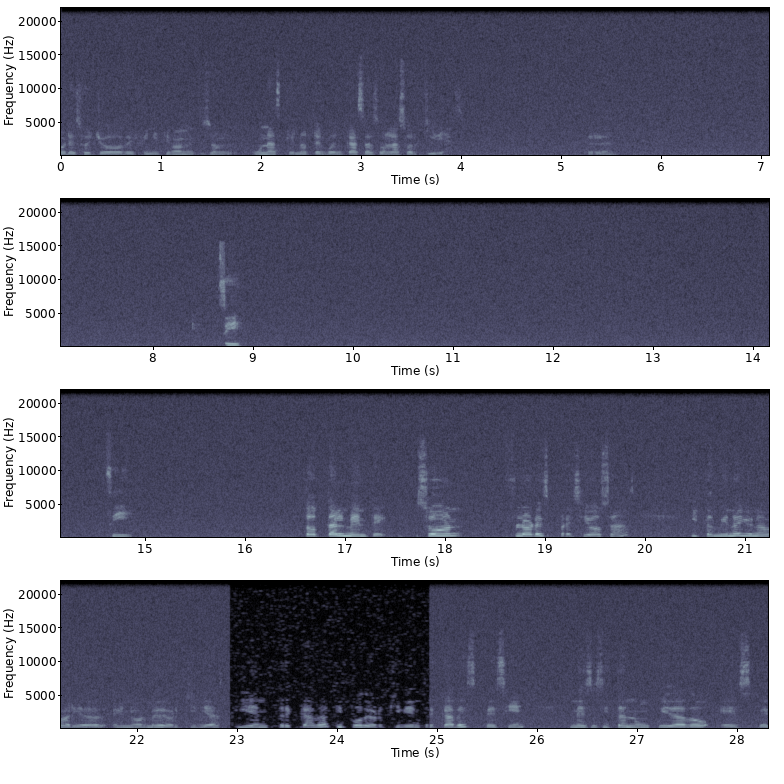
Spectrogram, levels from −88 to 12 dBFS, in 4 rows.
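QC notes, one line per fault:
22.93–24.93 s, overdone noise removal: an over-aggressive noise reducer cuts bands near its noise estimate, turning the room noise into twinkling near-silence and taking quiet parts of the speech with them.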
